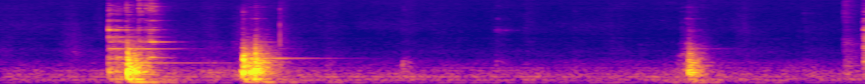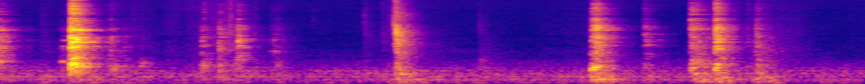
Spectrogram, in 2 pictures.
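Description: Pecans and chocolate get stirred into plantain bread batter with a utensil knocking against a bowl, sharp scattered clinks and taps spaced irregularly over a quiet background.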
